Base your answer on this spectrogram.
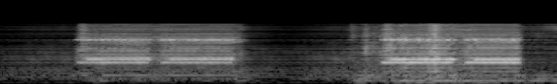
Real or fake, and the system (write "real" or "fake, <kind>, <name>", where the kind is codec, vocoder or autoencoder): fake, vocoder, HiFi-GAN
